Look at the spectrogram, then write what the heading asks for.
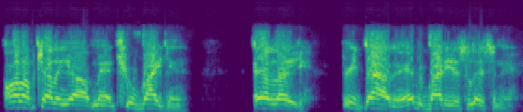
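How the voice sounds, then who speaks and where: A man's voice: a little high, moderate pace, no echo, dull audio. A man hosting a talk show, ranting bluntly and profanely with heated repetition. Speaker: host. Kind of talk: profane sports-talk rant.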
